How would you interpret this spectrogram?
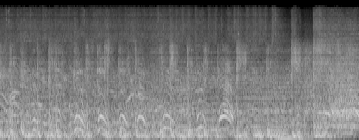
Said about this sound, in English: Now, this is, of course, the part here. I just want to play the sound a little bit of the flurry of punches Rocky lands.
